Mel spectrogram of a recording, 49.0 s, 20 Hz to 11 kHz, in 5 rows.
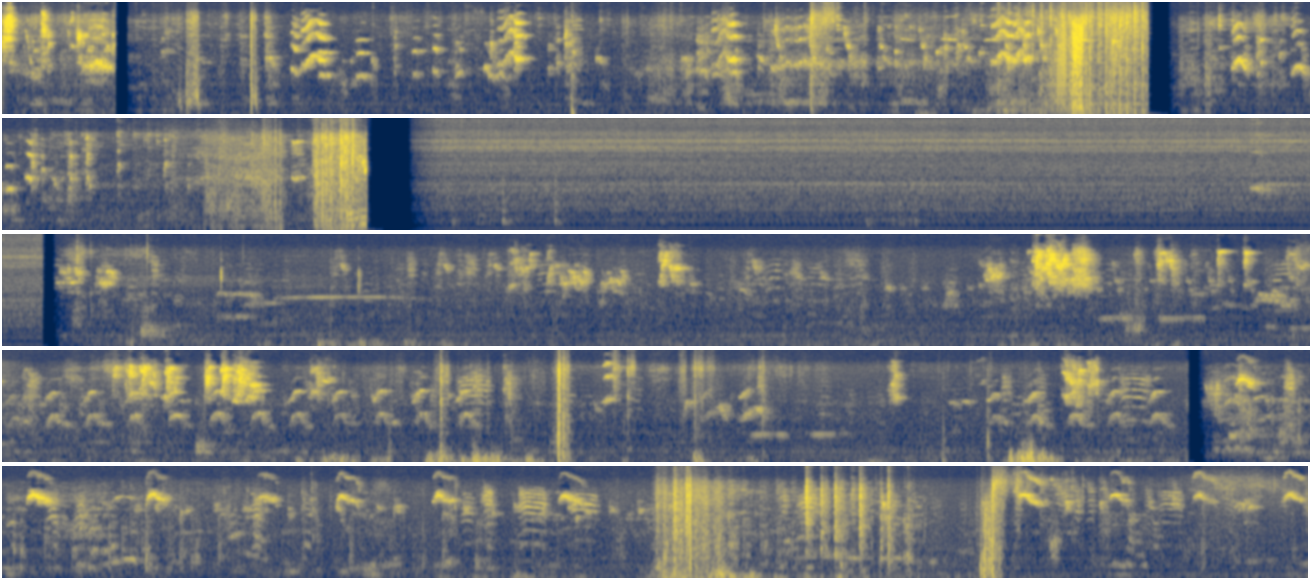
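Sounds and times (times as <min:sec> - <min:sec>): wings flapping: 0:07.4 - 0:08.6, 0:11.3 - 0:12.6, 0:44.1 - 0:46.9
pet birds chirping: 0:19.2 - 0:19.4, 0:23.0 - 0:49.0.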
